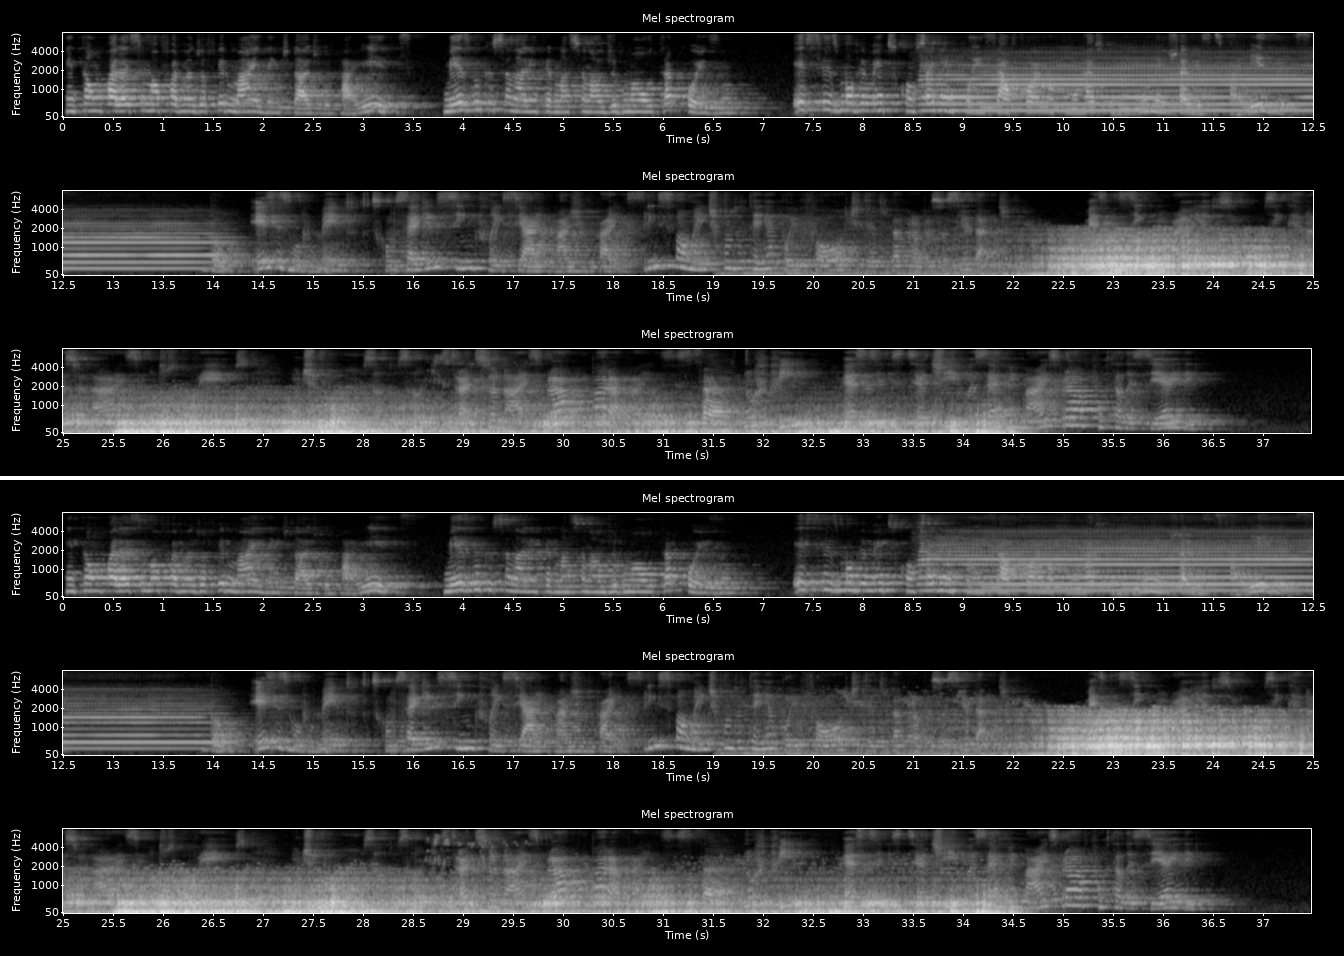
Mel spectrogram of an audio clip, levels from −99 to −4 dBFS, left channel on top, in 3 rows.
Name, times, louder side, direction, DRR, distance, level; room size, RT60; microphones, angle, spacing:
voice 1, 0.0-3.3 3.8-6.7 7.3-12.3 31.4-32.1, left 2 dB, 90° left, 2 dB, 5.5 m, -39 dB
sound 1, 8.5-14.1, left 1 dB, 25° right, 7.7 m, -38 dB
voice 2, 13.9-21.9 22.7-31.2 31.8-36.3, equal, ahead, -1 dB, 6.7 m, -43 dB
sound 2, 21.4-34.5, right 1 dB, 80° right, 2.4 m, -24 dB
22.5 x 18.5 x 9.4 m, 1.0 s
head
